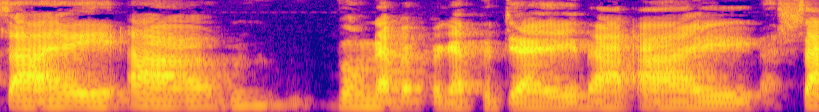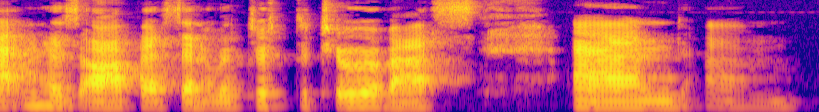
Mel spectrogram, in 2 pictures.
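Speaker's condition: Deafness; then esteem implant

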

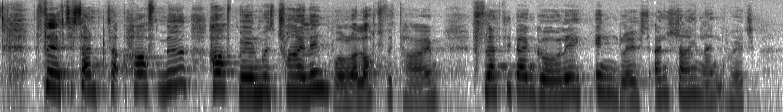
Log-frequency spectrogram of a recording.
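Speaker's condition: Deafness; deaf since age seven

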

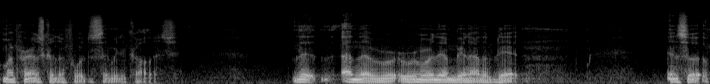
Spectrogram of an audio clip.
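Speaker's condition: Parkinson's disease; speech therapy

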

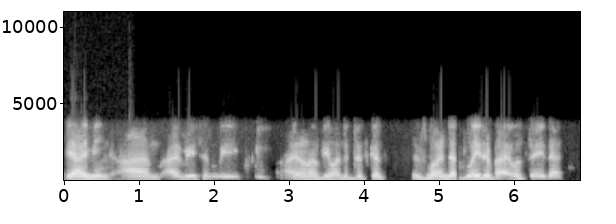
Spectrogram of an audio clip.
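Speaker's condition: Cerebral palsy; power wheelchair

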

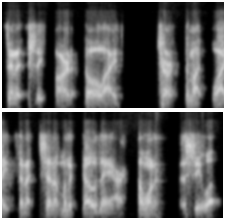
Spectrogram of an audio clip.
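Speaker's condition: Spasmodic dysphonia; adult onset

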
